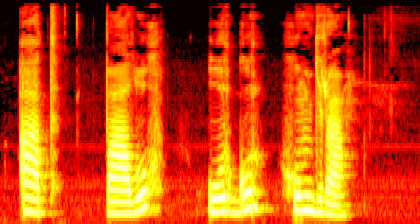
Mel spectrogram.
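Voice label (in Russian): НИВХСКИЙ Тигру в тайге хорошо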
